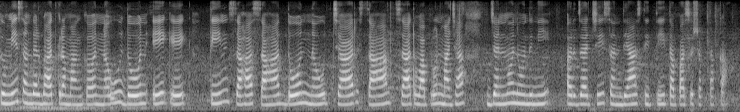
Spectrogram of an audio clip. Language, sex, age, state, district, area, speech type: Marathi, female, 18-30, Maharashtra, Wardha, rural, read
